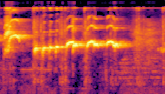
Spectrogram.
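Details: Greater green leafbird from Ujung Kulon in a masteran recording with a water fountain: one bright falling note followed by a long, continuous rippling whistled warble.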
